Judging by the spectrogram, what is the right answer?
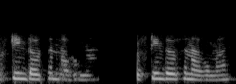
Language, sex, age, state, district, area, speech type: Tamil, female, 45-60, Tamil Nadu, Tiruvarur, rural, conversation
